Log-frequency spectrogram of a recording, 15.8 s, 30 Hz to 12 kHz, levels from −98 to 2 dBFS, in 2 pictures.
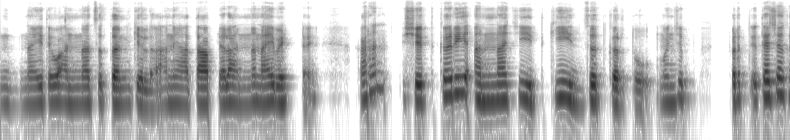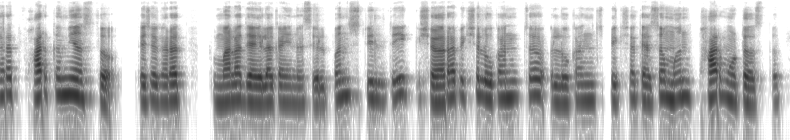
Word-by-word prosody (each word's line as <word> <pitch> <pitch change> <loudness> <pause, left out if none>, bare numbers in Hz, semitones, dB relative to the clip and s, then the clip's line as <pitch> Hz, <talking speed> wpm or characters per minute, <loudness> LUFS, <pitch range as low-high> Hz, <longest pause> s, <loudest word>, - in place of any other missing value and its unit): नाही 140 +1 -6
तेव्हा 150 0 +1
अन्नाचं 145 +1 -4
तण 140 0 +5
केलं 130 -3 -1
आणि 145 +1 -7
आता 145 0 0
आपल्याला 145 +2 +2
अन्न 145 +2 -6
नाही 150 +1 +1
भेटतंय. 150 +2 -2 0.5
कारण 245 +10 -3 0.2
शेतकरी 180 +7 +3
अन्नाची 165 +1 0
इतकी 175 +4 -2
इज्जत 155 0 +2
करतो. 130 -3 0
म्हणजे 150 +3 -4 0.5
प्रते 165 0 -2
त्याच्या 190 +3 +5
घरात 205 +2 0 0.2
फार 190 +3 +6
कमी 215 0 +5
असतं. 190 -1 +2 0.3
त्याच्या 160 +1 0
घरात 165 +2 +3 0.3
तुम्हाला 155 +2 +2
द्यायला 155 -1 +5
काही 155 -1 -3
नसेल. 145 -1 -4
पण 190 +3 0
स्टिल 185 -4 -5
ते 205 +4 0 0.2
शहरापेक्षा 185 +5 +1
लोकांचं 185 +3 +1 0.2
लोकांपेक्षा 165 +3 -4
त्याचं 160 +4 -1
मन 190 +3 +1
फार 190 +2 +6
मोठं 165 -6 +1
असतं. 135 +2 -11
165 Hz, 155 wpm, -29 LUFS, 150-185 Hz, 0.5 s, फार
